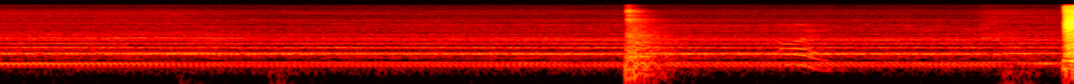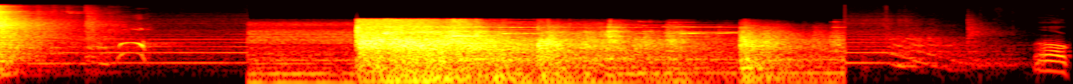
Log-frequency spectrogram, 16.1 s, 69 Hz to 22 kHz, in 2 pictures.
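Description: Hydraulic press running with a steady hum as its ram comes down on a single steel ball bearing. About eight seconds in, the bearing bursts under roughly 880 kg with a sharp bang and ringing as fragments fly. A louder stretch of crashing noise lasting about four seconds follows a couple of seconds later.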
